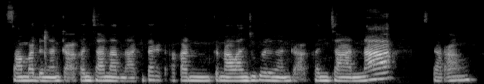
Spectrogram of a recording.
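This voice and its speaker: A woman's voice: on the low side, fairly even intonation, brisk, gravelly, fairly bright tone. Chatty woman hosting an online chat. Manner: friendly, chatty, laughs easily. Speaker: host. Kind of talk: online group chat, mixing in English.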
